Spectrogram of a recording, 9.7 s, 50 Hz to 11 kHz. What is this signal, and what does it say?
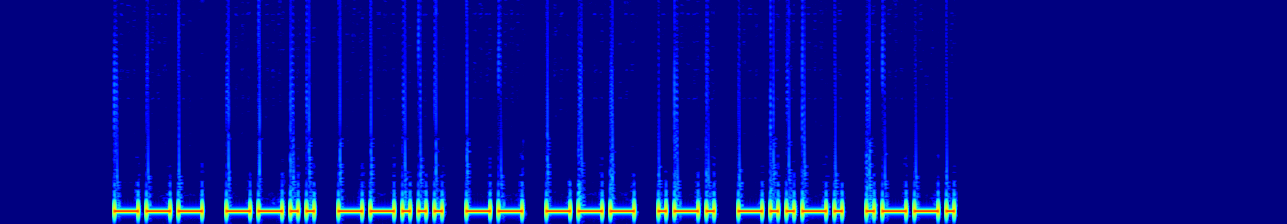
Morse code, heard as a keyed tone, about 20 wpm, 700 Hz. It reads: OZ7MOR/P
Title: Difficult Call Signs 20wpm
